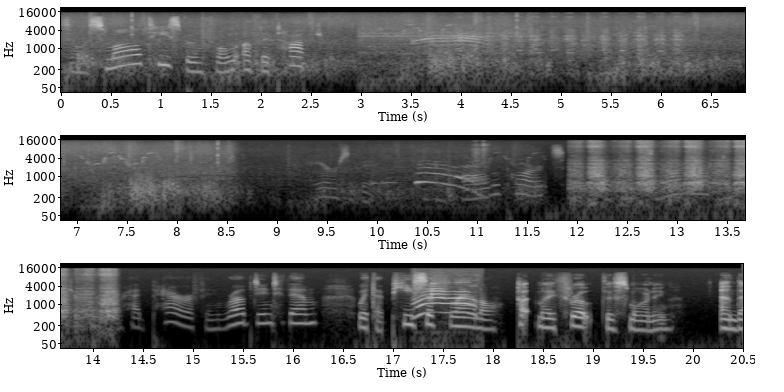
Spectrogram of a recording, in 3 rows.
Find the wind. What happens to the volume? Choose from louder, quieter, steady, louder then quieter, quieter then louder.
quieter.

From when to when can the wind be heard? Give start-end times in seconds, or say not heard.
0.0-12.1.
